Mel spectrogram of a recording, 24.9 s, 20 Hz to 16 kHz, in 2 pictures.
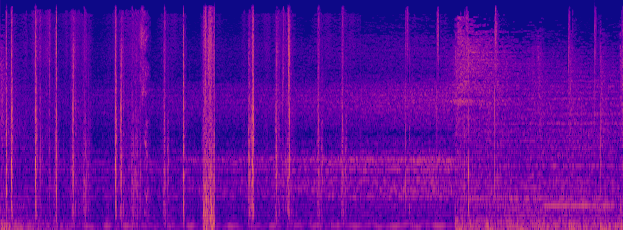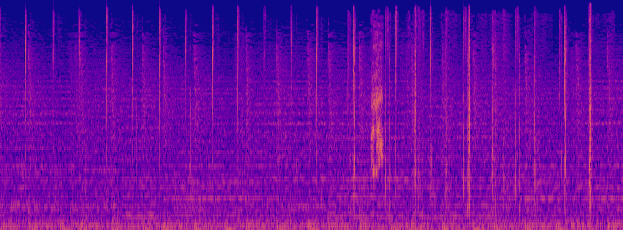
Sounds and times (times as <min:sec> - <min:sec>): Music: 0:00.0 - 0:24.9.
